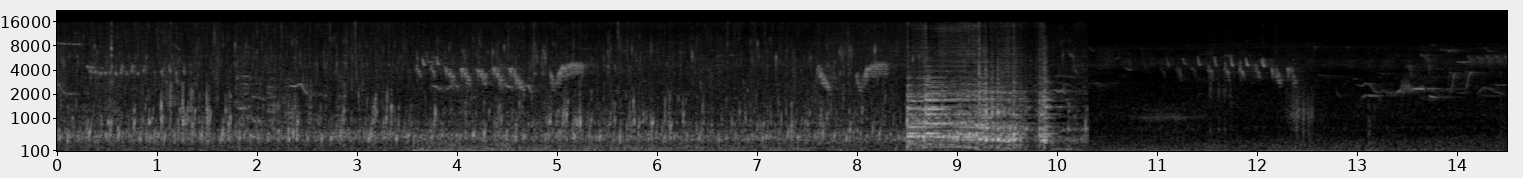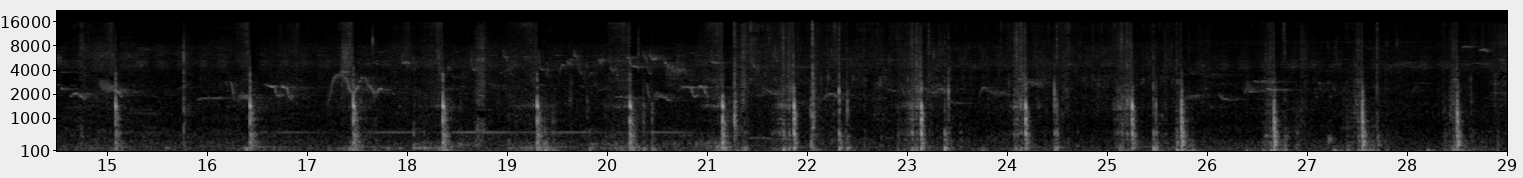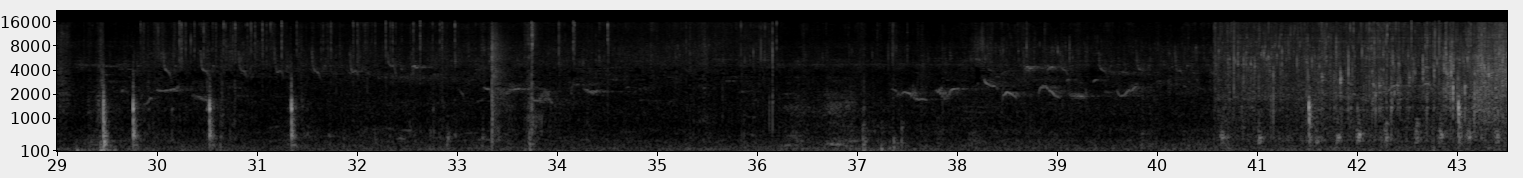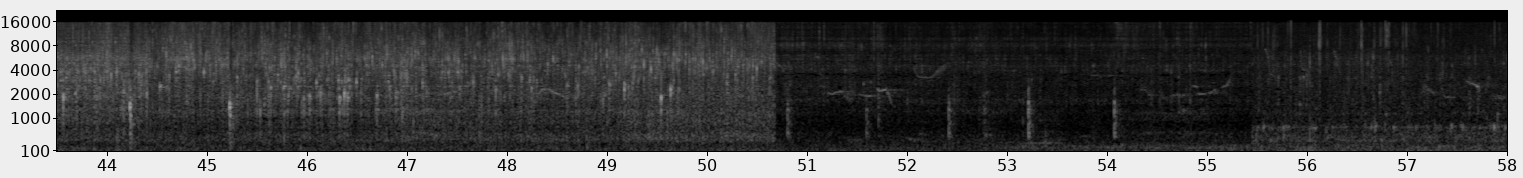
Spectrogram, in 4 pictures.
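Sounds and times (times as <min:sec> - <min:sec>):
birds chirping: 0:00.0 - 0:58.0
knife chopping on wooden board: 0:26.6 - 0:27.8.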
